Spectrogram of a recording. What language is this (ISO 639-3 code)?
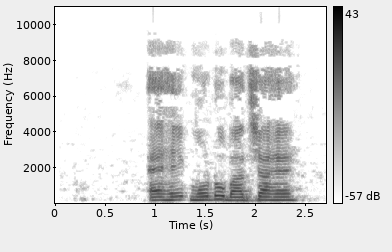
mve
